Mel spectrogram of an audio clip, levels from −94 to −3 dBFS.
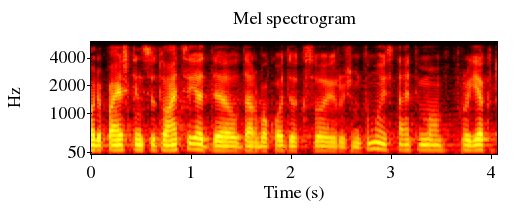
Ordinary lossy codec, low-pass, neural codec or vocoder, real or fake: AAC, 48 kbps; 5.4 kHz; none; real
